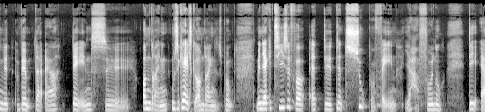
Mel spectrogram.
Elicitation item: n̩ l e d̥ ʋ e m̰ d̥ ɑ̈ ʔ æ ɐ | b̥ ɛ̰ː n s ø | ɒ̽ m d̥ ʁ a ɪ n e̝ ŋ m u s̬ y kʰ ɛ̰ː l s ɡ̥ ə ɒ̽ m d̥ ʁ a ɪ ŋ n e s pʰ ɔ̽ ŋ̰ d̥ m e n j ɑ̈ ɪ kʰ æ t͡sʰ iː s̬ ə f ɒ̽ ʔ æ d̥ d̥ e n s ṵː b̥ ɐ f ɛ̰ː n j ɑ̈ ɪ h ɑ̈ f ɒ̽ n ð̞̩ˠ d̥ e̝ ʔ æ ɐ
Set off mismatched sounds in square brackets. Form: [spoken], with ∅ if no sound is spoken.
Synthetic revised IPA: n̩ l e d̥ ʋ e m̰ d̥ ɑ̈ ʔ æ ɐ | [d̥] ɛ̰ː n s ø | ɒ̽ m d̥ ʁ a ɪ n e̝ ŋ m u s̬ [i] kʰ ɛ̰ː l s ɡ̥ ə ɒ̽ m d̥ ʁ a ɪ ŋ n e s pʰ ɔ̽ ŋ̰ d̥ m e n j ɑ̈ ɪ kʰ æ t͡sʰ iː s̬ ə f ɒ̽ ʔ æ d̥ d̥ e n s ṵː b̥ ɐ f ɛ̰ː n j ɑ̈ ɪ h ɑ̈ f [ɔ̽] n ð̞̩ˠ d̥ e̝ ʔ æ ɐ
